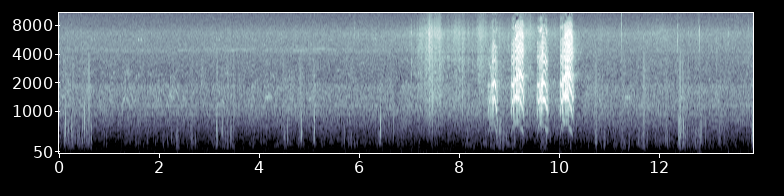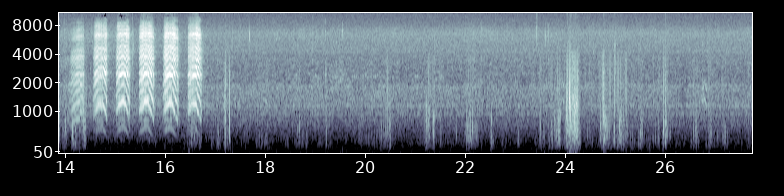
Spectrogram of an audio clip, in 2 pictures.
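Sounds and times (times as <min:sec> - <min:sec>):
Amazon parrot giving harsh squawks: 0:08.6 - 0:10.4, 0:14.1 - 0:16.8.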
